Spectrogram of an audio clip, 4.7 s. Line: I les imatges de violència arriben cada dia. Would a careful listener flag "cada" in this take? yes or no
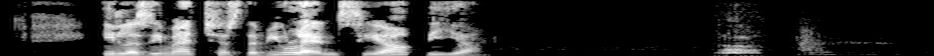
yes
